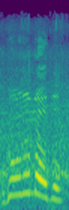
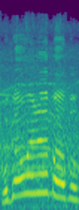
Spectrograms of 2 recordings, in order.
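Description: First: Shouted play call. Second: Rushed, louder play call; fast shouted call. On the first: Quarterback calling the play. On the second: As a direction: rattle it off loud. Repeated faster, louder. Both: Acted.

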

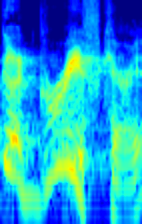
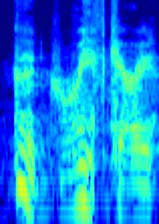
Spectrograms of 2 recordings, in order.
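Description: First: Exasperated snap. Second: Muttered annoyance. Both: Retold or imitated. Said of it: "And I was ticked".

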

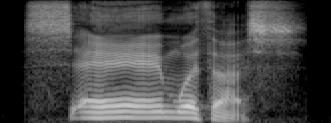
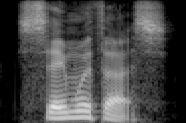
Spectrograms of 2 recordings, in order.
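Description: First: "Same" stretched very long, then "with us" slowly; drawn-out emphasis. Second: Said in the usual way. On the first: Real, not acted. Preacher turning lesson on congregation, "Same with us" drawn out. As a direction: hold "Same" and let the whole phrase drag.

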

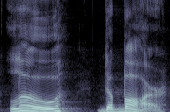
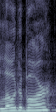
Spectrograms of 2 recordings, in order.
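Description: First: "Lo Debar" broken into two words, Lo, then Debar; split pronunciation. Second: Said in the usual way. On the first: Shown as a demonstration. Preacher explaining the Hebrew, "Lo Debar" said in two separate parts. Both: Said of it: "In the Hebrew".

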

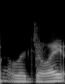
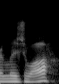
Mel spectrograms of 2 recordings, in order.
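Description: First: "Lajoie" said as luh-JOY, with a hard j; anglicized pronunciation. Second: "Lajoie" said as luh-ZHWAH, French style; French pronunciation. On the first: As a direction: say "Lajoie" English-style, ending like "joy". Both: Shown as a demonstration. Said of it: "I don't know how you say it".

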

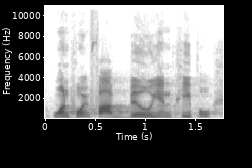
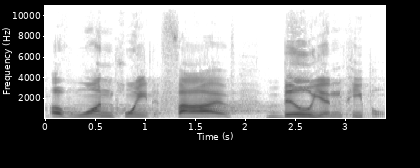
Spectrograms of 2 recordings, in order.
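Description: First: Said in the usual way. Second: "one point five" spelled out slowly, stress on "one"; drawn-out "one point five billion" for impact; slow emphasis. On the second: Shown as a demonstration. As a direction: lean on "one" and slow right down. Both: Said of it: "The number of people who speak".

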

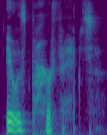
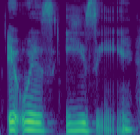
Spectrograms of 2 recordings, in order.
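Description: First: Hushed whisper, savoring it. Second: Said in the usual way. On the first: Real, not acted. Remembering her favorite disclosure, a soft whisper. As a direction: breathe "it was perfect" as a soft whisper.

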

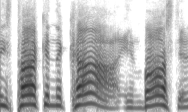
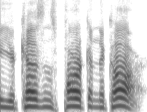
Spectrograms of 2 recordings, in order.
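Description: First: Put-on Boston accent, "car" with no r at the end; mock Boston cousin, dropped r's, raised and louder. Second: Said in the usual way. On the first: Mimicking a Boston cousin parking the car, Boston accent. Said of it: "your cousin from Boston". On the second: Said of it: "In California".

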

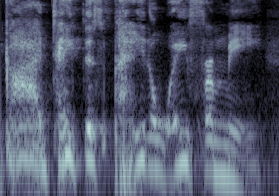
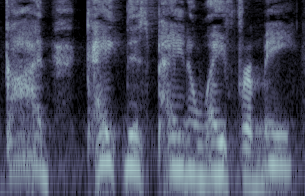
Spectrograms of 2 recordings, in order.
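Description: First: Said in the usual way. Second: Soft, whispered plea; whispered prayer. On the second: Retold or imitated. Praying alone in bed at night, whispered.

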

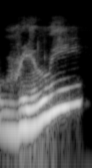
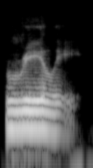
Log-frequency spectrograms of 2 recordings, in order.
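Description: First: "Really?" drawn up into a questioning rise; incredulous question. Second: "Really?" lower, ending in a fall; pointed repeat. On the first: Coach challenging a resentful client, "Really?" rising in disbelief. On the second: Coach pressing a resentful client, "Really?" falling and pointed. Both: Retold or imitated.

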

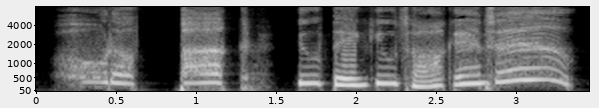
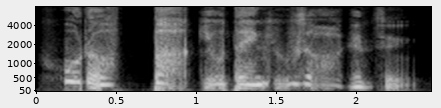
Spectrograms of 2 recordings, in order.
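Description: First: Slow, very high mock-furious outburst; hammed-up fury, drawn out and climbing; acted losing it completely. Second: Mock-furious comeback, held in volume; acted losing it. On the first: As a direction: stretch the words out in escalating imitated outrage. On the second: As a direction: imitate outrage with the pitch thrown high. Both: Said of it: "Yeah, she lost her shit".

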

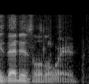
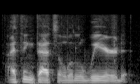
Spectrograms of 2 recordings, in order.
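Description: First: Much lower and softer, deadpan; low deadpan mutter. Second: Said in the usual way. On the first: Real, not acted. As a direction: drop the voice, dry aside. Uh, really.

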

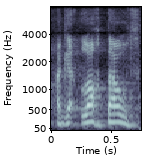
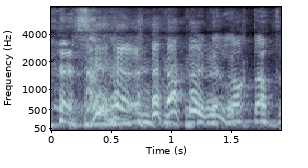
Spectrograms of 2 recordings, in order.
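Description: First: Said in the usual way. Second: Slow, laughing through it; real laughter over the repeat. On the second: Real, not acted. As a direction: stretch it out, giggling.

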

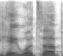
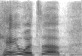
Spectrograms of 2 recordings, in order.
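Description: First: Said in the usual way. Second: Bright, higher, called-out hey what's up. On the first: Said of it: "I'm not mad at him". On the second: Retold or imitated. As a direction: call it out across the parking lot. Walking straight towards staring man.

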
